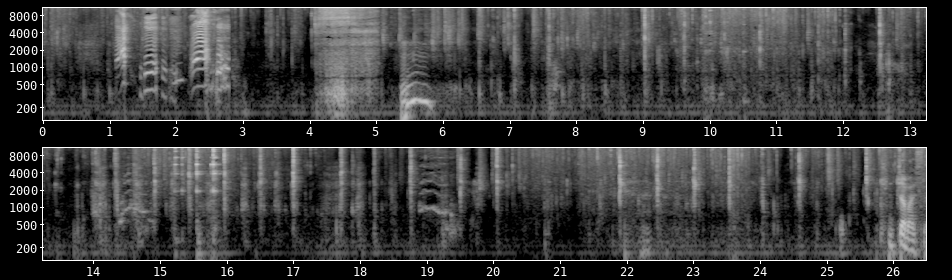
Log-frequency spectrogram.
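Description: A man chews food noisily.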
